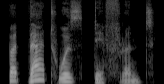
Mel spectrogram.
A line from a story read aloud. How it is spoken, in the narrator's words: said the BFG, smiling kindly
